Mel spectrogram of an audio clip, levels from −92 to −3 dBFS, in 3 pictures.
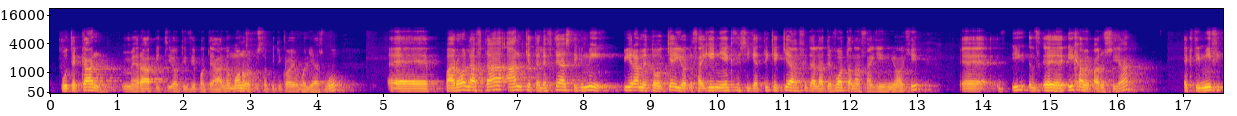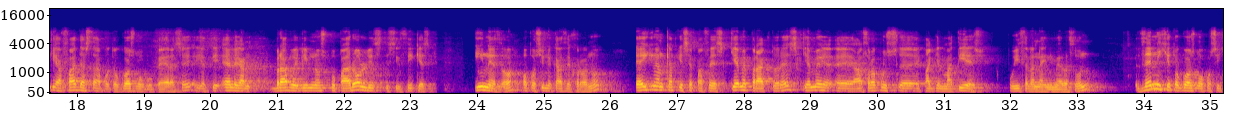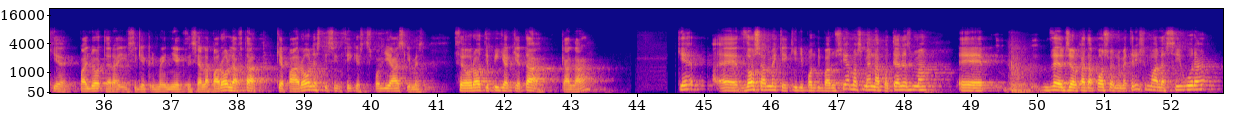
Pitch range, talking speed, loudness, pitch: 110-145 Hz, 140 wpm, -19 LUFS, 125 Hz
